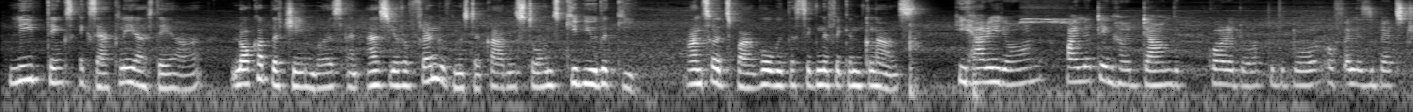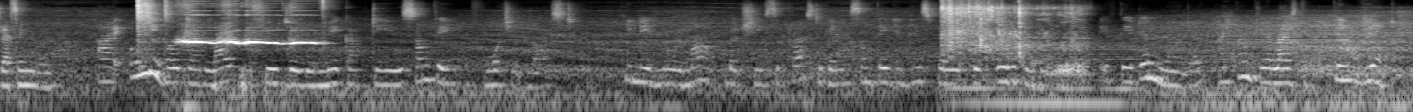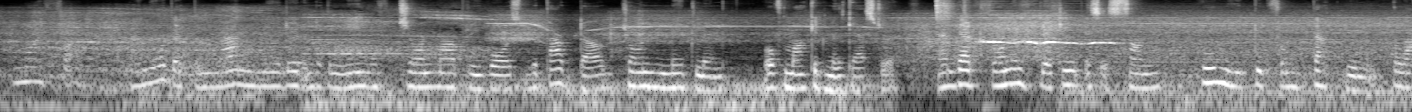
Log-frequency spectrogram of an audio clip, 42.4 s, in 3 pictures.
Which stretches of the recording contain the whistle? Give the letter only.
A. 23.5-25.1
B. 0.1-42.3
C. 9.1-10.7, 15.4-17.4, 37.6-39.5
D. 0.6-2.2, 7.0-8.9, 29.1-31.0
C.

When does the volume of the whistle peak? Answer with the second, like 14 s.
16 s.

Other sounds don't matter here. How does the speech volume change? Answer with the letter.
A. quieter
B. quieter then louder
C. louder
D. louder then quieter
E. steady
B.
